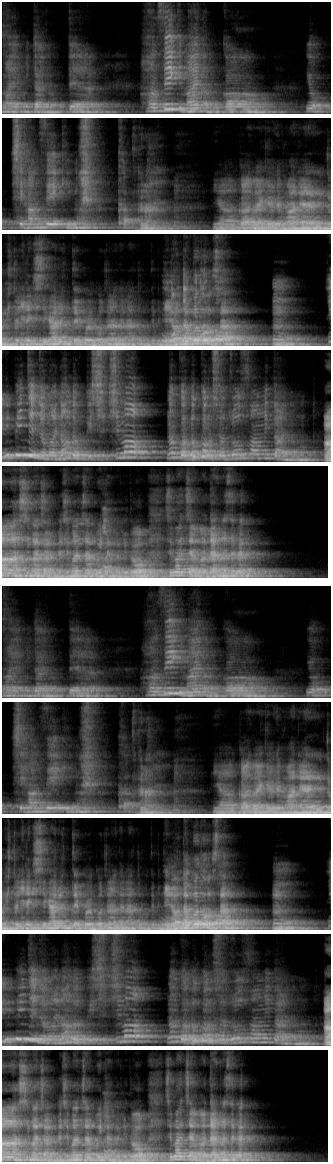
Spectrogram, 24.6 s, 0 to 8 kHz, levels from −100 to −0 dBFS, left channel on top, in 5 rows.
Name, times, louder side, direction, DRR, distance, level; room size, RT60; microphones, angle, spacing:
voice 1, 0.0-1.4 2.1-4.0 4.6-4.8 5.1-6.3 6.7-6.8 7.1-7.2 12.3-13.3 13.9-14.3 14.8-16.9 17.3-19.4 19.9-20.1 21.2-21.4, left 2 dB, 65° left, 2 dB, 1.2 m, -35 dB
voice 2, 8.1-13.3 13.9-14.2 19.6-23.4, right 1 dB, 20° right, 3 dB, 0.8 m, -29 dB
8.4 x 3.2 x 5.6 m, 1.2 s
head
